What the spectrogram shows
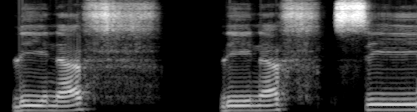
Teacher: keluarkan suara angin huruf fa-nya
